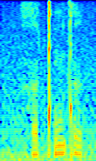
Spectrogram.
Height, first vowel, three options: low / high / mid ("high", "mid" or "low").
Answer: mid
